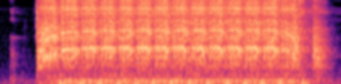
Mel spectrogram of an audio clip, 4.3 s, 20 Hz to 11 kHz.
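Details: Honda CB400T Dream twin during a compression test, throttle wide open: steady, even starter cranking for about three seconds with a regular pulse, no stumble; readings 120 and just over 115, healthy normal cranking.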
